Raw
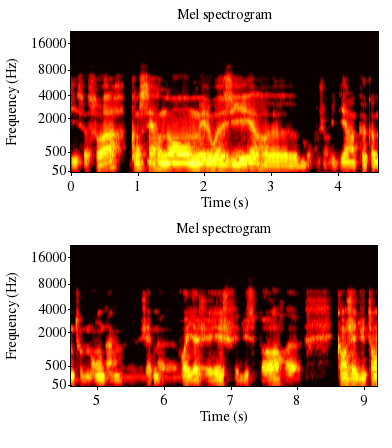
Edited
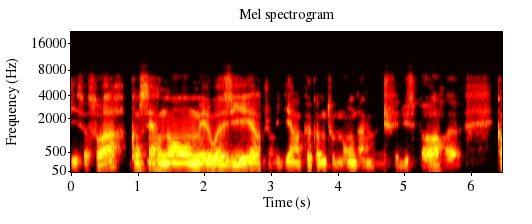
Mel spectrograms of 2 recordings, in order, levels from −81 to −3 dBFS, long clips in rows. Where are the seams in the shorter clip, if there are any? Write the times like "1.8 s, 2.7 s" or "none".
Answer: 2.8 s, 4.7 s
